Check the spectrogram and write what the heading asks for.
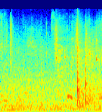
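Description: A single sharp tennis ball impact about three-quarters of the way in, over steady outdoor background.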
